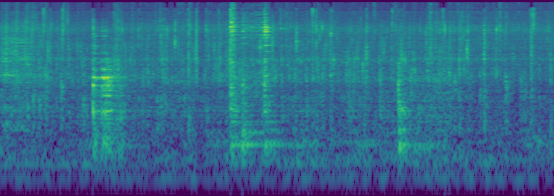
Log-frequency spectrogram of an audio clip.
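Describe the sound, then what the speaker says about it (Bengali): Paneer cubes frying and turning light golden in a pan, a steady close sizzle broken by a few louder bursts as the pieces are stirred or moved, with no talking. "দেখুন কত সুন্দর করে ভাজা হচ্ছে।"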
